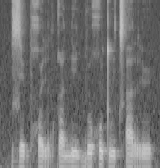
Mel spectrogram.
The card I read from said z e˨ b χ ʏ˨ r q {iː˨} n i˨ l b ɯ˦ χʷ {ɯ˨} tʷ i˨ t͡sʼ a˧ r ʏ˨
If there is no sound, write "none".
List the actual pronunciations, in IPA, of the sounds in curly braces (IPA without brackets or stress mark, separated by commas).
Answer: i˨, ɯ˦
